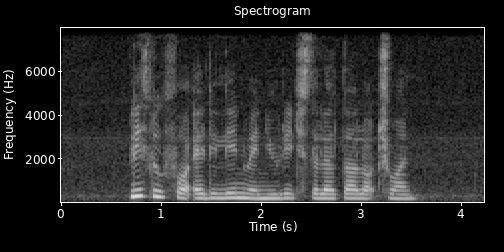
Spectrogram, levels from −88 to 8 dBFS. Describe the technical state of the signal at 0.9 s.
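At 0.9 s the speech signal is intact, with only the normal call microphone processing audible, its high-pass trimming the lowest bass and nothing above about 8 kHz.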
